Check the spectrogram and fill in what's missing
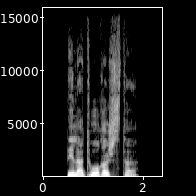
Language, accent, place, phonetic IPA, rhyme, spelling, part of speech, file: German, Germany, Berlin, [delaˈtoːʁɪʃstə], -oːʁɪʃstə, delatorischste, adjective, De-delatorischste.ogg
- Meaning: inflection of delatorisch: 1. strong/mixed nominative/accusative feminine singular superlative degree 2. strong nominative/accusative plural superlative degree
